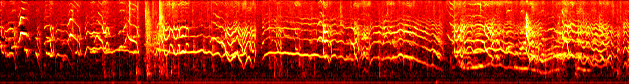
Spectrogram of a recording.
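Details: Three sibling Yorkshire terrier puppies whine together in high, wavering squeals that overlap without pause.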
